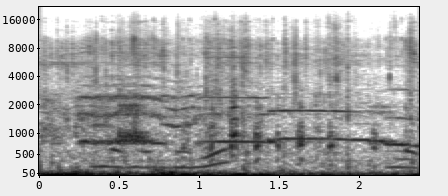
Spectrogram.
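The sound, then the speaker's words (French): Hens and roosters of various local and ornamental breeds cluck and crow together, with sustained crowing calls and one rising crow over steady, busy clucking that continues throughout. “Différentes variétés de poules. Alors des races locales et des races d'ornement.”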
